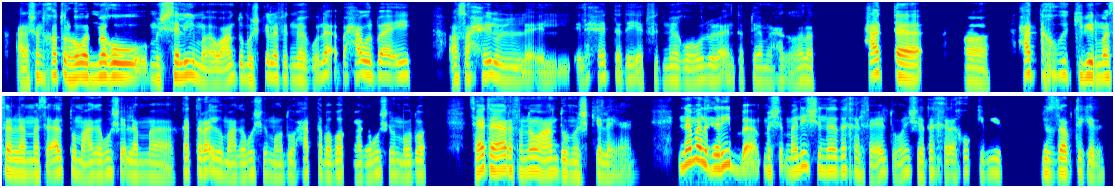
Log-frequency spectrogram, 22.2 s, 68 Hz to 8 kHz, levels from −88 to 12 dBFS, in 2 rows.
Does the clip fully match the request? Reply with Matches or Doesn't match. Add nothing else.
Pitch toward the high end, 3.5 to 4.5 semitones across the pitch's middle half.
Doesn't match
